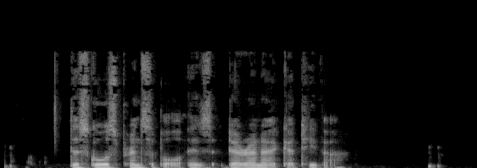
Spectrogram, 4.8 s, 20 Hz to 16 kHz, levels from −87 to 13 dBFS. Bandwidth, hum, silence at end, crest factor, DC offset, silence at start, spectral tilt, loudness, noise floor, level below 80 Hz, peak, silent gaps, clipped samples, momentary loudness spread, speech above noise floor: 11.5 kHz; none; 0.45 s; 18 dB; under 0.1%; 0.7 s; -5.5 dB/octave; -21 LUFS; -81 dBFS; -34 dBFS; -4 dBFS; none; under 0.1%; 21 LU; 61 dB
